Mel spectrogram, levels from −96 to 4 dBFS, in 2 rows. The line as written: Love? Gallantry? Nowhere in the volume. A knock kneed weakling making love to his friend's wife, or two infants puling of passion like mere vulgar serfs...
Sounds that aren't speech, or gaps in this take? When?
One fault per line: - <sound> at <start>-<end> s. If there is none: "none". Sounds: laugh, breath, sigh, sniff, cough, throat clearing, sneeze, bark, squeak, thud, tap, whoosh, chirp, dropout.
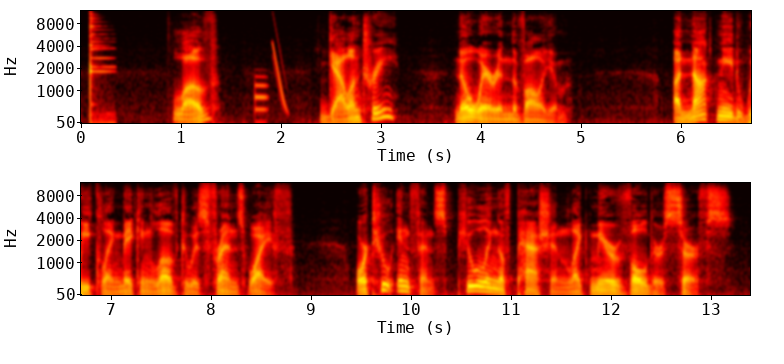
- tap at 0.1-0.4 s
- chirp at 1.7-2.1 s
